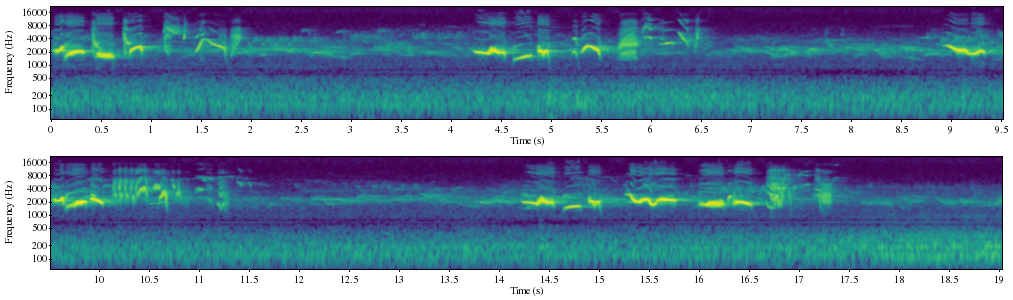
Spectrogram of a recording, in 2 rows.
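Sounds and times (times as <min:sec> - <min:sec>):
common blackbird fluty whistles and squeaky notes: 0:00.0 - 0:19.0.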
